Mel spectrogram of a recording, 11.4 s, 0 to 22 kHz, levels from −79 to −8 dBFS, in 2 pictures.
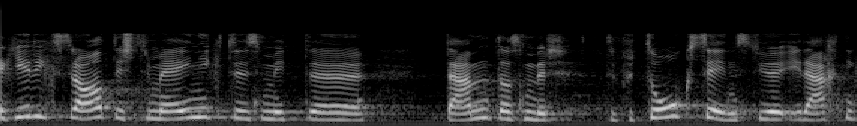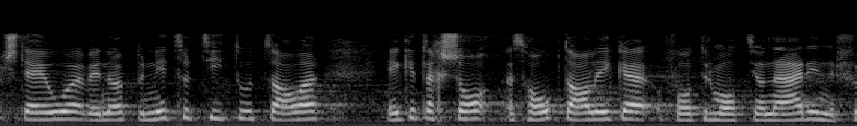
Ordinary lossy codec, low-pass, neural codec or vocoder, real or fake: AAC, 64 kbps; 7.2 kHz; none; real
